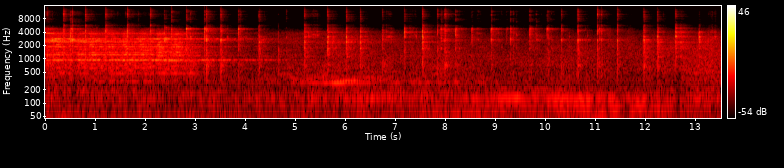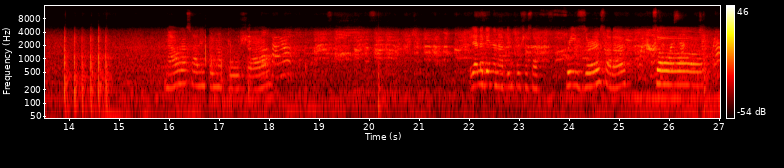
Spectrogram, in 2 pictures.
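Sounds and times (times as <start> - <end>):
utensil tapping metal bowl rim: 0.0 - 13.2.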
